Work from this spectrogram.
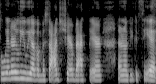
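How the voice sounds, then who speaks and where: A normal speaking voice from a woman at medium pitch, ordinary pitch variation, and a quiet background. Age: 30s. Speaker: creator and community space organizer. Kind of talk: casual live-stream chat. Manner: casual, filler-heavy with many restarts.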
